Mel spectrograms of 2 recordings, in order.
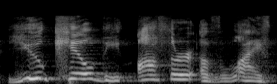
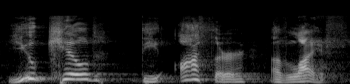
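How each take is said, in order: First: The phrase is read at a quicker pace. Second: The phrase is read at a slower pace.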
